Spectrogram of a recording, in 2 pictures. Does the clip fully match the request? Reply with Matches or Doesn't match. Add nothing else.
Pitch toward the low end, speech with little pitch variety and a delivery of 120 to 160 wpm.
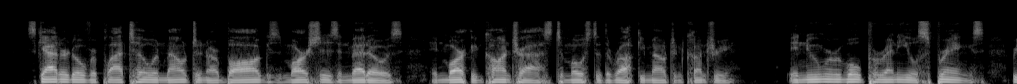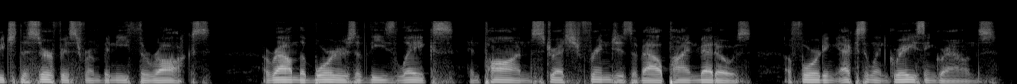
Matches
